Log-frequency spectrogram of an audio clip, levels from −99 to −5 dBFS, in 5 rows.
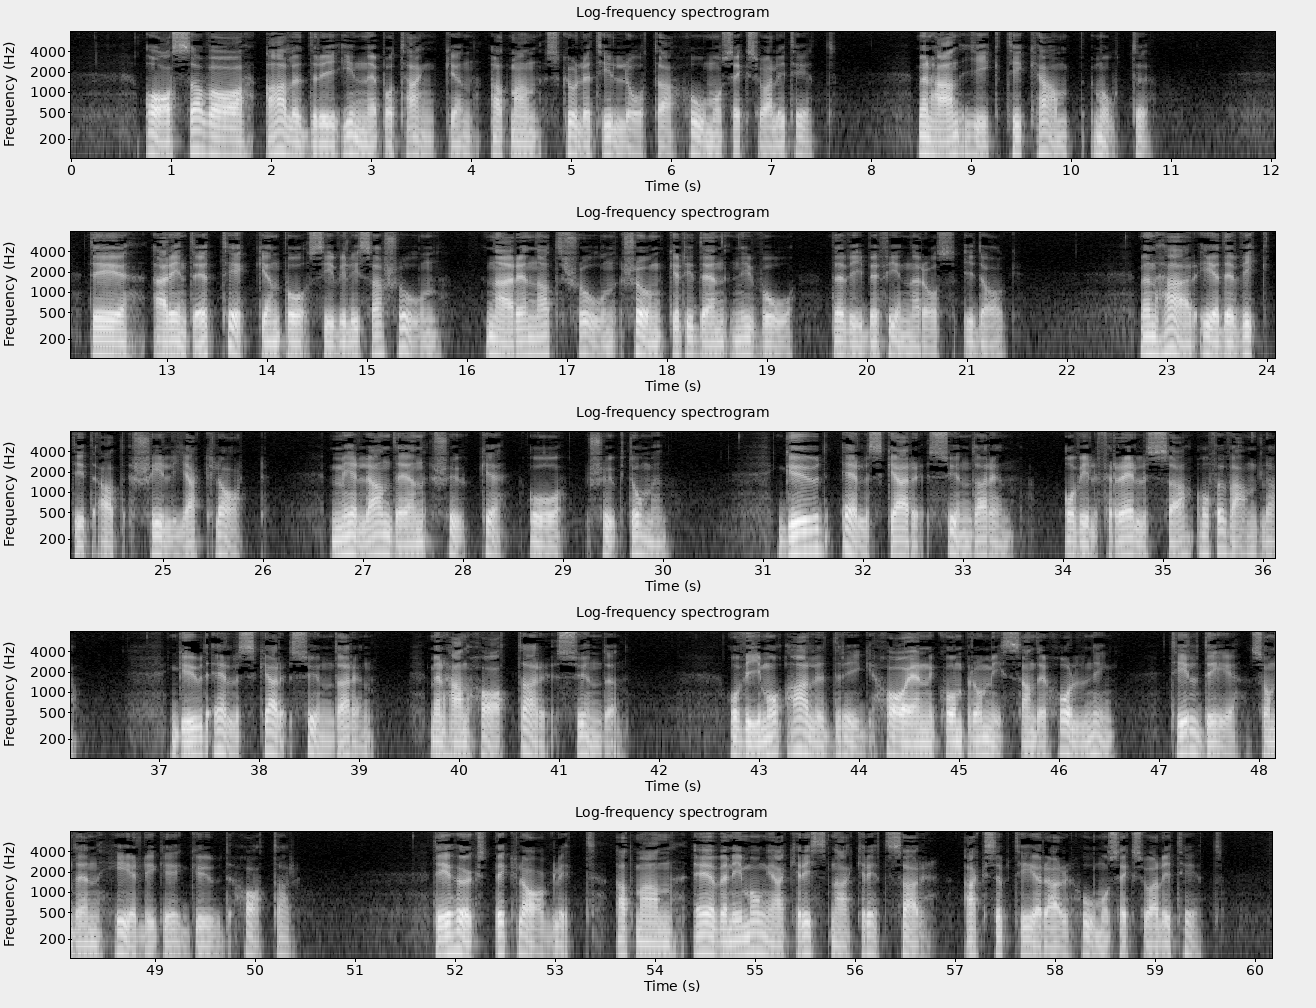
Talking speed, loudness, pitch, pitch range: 95 wpm, -20 LUFS, 90 Hz, 85-105 Hz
